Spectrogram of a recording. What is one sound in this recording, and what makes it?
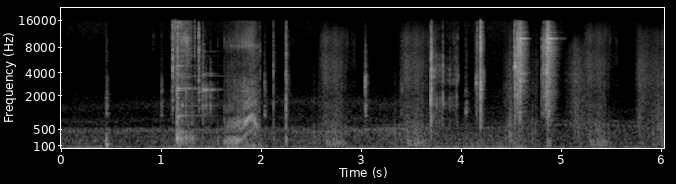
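Pistol shots crack one after another.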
